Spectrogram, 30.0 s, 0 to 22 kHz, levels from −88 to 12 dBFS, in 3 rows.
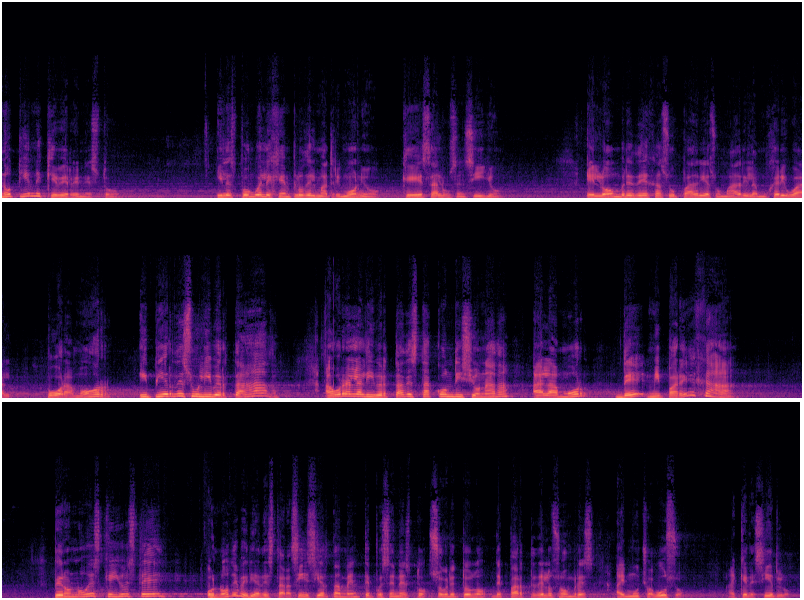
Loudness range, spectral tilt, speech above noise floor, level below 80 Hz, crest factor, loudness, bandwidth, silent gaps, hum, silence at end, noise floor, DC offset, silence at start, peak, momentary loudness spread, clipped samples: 4 LU; -6.5 dB/octave; 31 dB; -58 dBFS; 18 dB; -20 LUFS; 11.5 kHz; none; none; 0 s; -51 dBFS; under 0.1%; 0 s; -2 dBFS; 11 LU; under 0.1%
